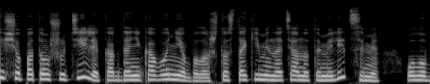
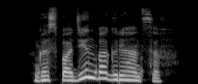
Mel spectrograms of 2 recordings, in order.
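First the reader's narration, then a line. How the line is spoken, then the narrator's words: Solemn proclamation. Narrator (Russian): Торжественно вещает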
